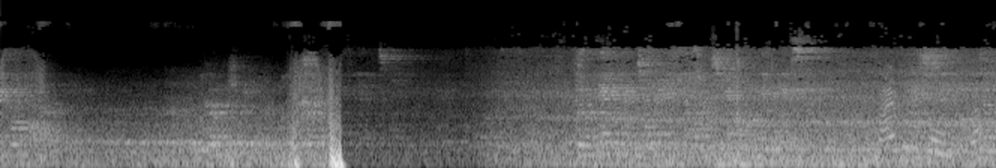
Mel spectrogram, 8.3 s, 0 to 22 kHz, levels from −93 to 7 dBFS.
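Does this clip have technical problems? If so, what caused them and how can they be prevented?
Yes. Throughout, the audio has a hard ceiling at 13.6 kHz and a watery, swirly texture where weak detail flickers in and out, with smeared attacks. That's likely MP3 compression starved of bits, consistent with roughly 37 kbps. To prevent it, encode at a higher bitrate or keep a lossless master.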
